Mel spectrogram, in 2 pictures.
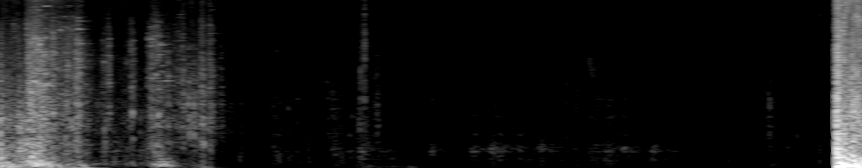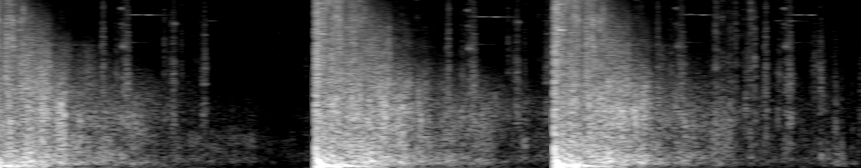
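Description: Gunfire in the Fortnite video game: after a brief loud burst at the start and a quiet gap, three sharp, loud shots ring out in fairly quick succession, each leaving a decaying echo.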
